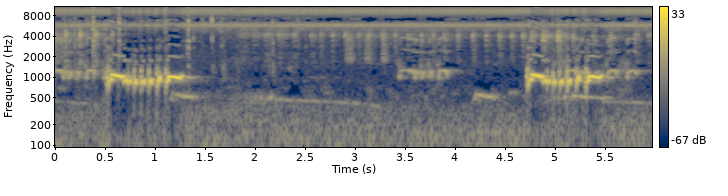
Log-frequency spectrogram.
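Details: Zebra dove singing a melodious udanmas silver lure song: two strong phrases of rapid stuttering coos about four seconds apart, with quieter dove phrases and a low sliding note from other birds between them.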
